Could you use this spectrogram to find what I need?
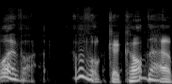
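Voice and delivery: high, swooping sing-song voice. Retelling a birthday scene, doing an impression of Alan Carr. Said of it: "he'd do an impression of Alan Carr".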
